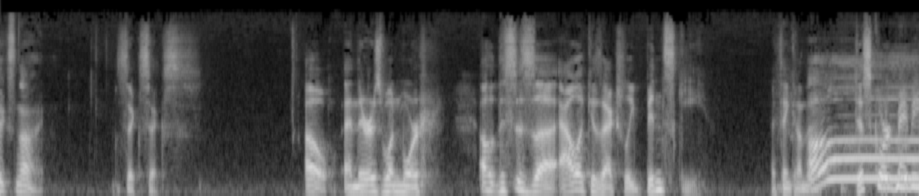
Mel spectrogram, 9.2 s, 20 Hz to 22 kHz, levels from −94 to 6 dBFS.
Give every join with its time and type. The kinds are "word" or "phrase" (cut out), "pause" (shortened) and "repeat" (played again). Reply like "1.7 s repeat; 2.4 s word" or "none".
none

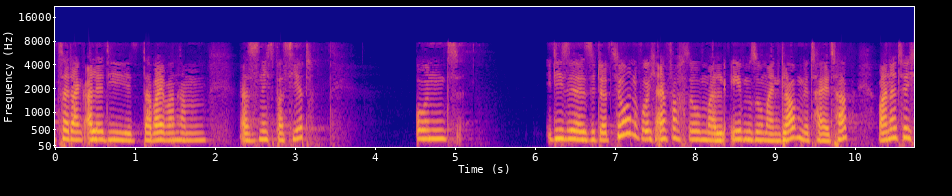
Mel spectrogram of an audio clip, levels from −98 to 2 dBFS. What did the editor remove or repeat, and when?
none

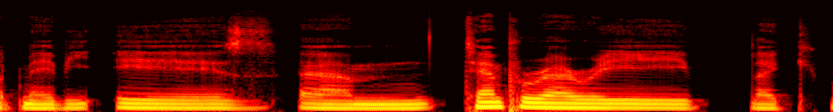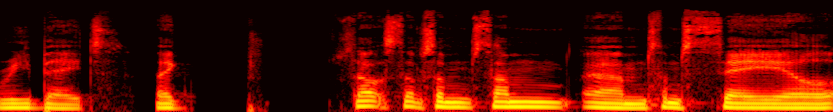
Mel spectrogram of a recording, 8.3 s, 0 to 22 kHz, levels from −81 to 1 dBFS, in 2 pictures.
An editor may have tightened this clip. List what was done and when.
none

